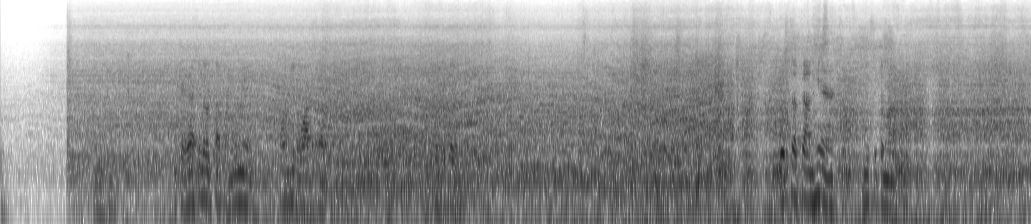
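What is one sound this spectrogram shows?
A cutting torch roars and crackles as it cuts through steel.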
